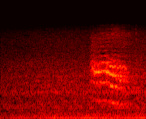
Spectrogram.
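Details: Domestic pet cat said to 'talk' by saying the Hebrew word for refrigerator gives one brief, clear meow with a slight downward slide, after quiet room noise, and a person then says 'that's fridge' in Hebrew.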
